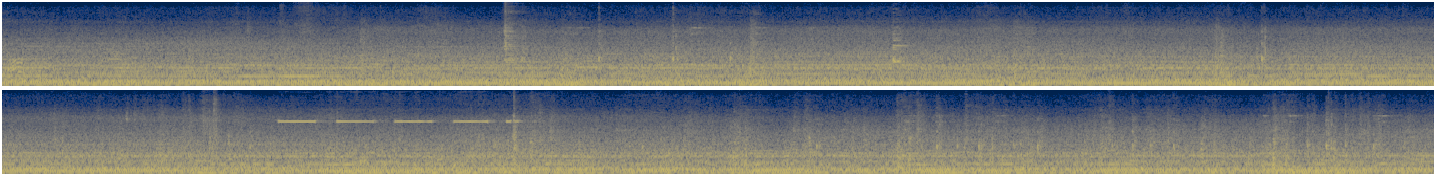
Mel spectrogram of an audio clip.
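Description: Hydraulics whine as an excavator arm moves.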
